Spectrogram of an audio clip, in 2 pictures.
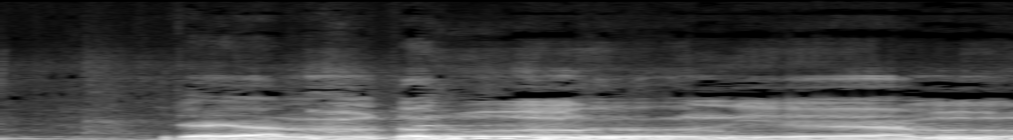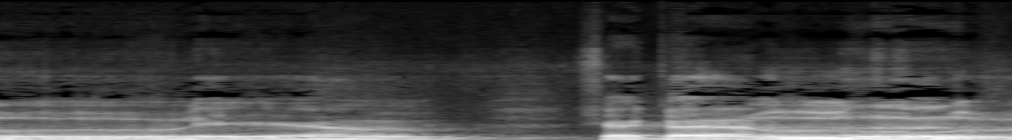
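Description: A Buddhist monk's voice chanting in Pali on a low, nearly level pitch, heard through a microphone. It runs in two phrases with a breath break about seven and a half seconds in.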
